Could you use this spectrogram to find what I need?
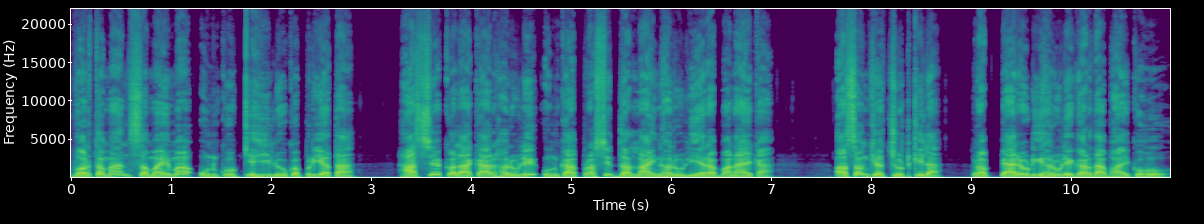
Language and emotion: Nepali, neutral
